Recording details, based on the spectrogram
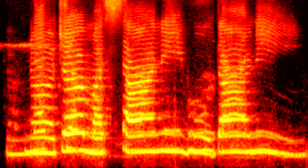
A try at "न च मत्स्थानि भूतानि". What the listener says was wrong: मत्स्थानि नहीं, मत्स्थानि। त की बहुत छोटी साउंड आनी चाहिए। ओके, न च मत्स्थानि भूतानि।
